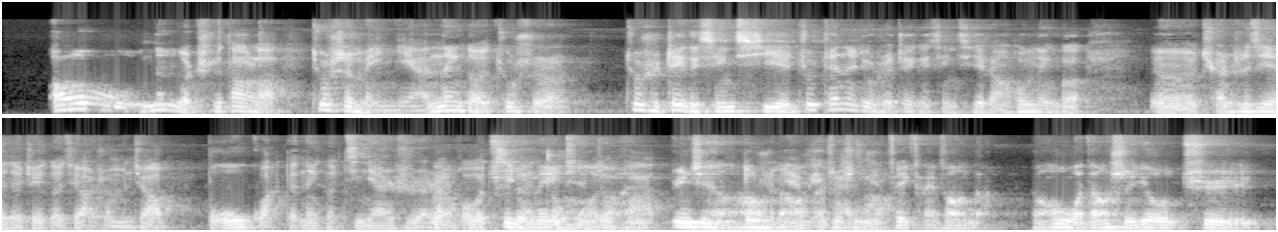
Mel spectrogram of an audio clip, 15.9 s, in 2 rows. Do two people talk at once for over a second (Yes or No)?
Yes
